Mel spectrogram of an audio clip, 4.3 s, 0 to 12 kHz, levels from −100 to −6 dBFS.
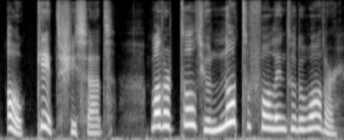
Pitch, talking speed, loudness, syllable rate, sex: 275 Hz, 180 wpm, -17 LUFS, 4.6 syllables/s, female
